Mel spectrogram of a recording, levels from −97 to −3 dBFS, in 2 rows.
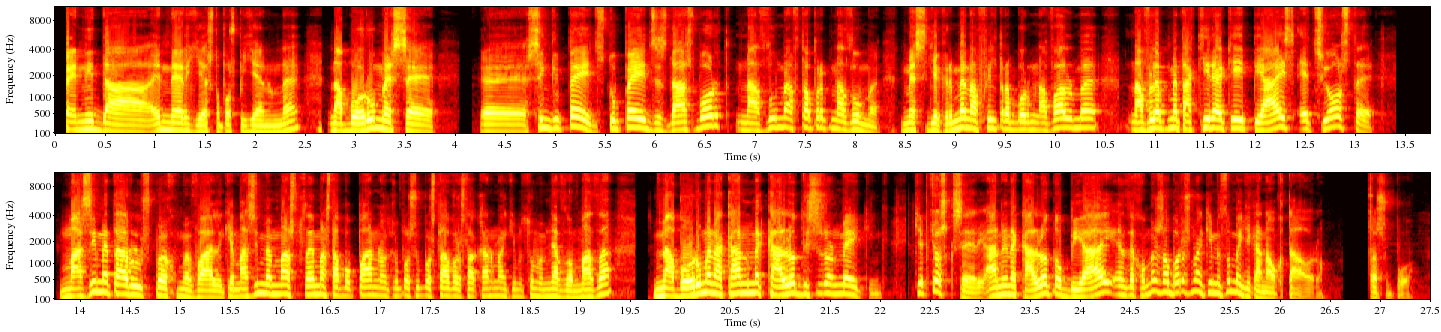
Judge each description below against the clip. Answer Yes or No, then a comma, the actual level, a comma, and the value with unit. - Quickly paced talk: Yes, fast, 195 wpm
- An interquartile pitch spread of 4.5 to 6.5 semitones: Yes, average, 5.1 semitones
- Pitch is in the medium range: Yes, medium, 160 Hz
